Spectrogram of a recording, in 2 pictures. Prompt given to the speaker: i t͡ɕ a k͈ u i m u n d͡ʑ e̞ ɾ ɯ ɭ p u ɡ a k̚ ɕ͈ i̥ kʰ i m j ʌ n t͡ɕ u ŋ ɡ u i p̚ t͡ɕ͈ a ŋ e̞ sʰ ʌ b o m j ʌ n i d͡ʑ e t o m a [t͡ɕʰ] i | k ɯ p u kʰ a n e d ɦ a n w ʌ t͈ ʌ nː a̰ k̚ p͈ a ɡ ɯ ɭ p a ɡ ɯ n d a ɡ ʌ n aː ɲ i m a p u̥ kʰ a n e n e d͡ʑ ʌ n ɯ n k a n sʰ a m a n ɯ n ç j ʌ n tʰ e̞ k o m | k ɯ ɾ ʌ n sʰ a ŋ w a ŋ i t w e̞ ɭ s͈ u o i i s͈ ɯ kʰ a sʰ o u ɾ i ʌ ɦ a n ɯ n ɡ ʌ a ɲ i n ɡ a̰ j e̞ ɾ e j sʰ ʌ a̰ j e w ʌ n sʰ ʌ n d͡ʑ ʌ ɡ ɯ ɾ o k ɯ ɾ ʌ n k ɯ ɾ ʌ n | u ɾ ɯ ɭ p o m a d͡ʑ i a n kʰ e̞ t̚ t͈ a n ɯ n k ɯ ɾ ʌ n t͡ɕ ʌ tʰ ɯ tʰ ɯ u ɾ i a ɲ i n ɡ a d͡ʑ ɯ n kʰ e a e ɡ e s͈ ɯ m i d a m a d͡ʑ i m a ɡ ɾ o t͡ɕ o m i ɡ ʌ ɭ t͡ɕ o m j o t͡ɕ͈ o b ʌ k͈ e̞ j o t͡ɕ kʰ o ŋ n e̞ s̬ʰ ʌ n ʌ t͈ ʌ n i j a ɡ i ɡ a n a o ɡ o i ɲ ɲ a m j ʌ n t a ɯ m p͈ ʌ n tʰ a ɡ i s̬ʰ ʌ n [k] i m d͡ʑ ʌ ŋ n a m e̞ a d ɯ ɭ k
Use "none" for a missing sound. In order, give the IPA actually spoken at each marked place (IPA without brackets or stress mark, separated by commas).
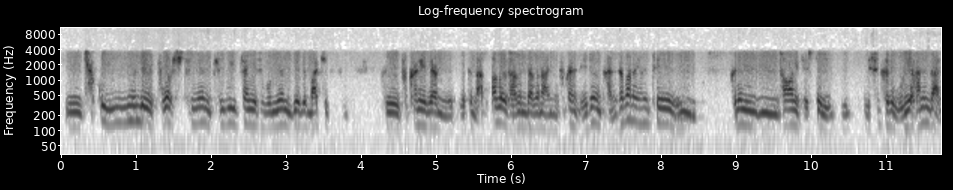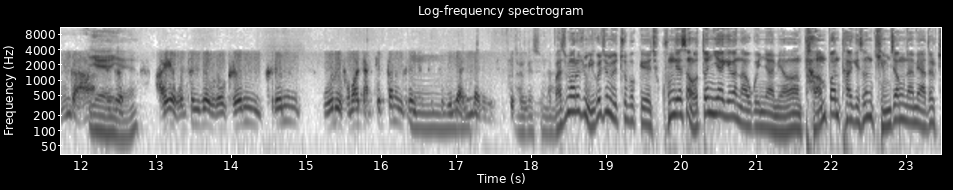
t͡ɕʰ, k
